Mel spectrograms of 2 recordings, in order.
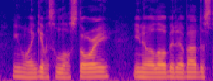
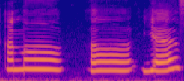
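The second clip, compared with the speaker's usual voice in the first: squeaky high mock girl voice; lightly imitating a timid woman; much slower than usual. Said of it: "the girl's like".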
